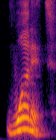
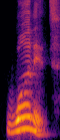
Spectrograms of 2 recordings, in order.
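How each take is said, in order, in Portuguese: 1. O som do T é omitido, as palavras se misturam. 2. O som do T é omitido, as palavras se misturam.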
